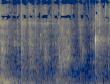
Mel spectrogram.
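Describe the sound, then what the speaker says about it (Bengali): Water with baking soda stirred in a bowl, making soft sloshing and swirling splashes with a small drip, close and fairly quiet. "কিছুটা খাবার সোডা দিয়ে দিচ্ছি জলেতে, আর খুব ভালো করে মিশিয়ে নিচ্ছি জলের সঙ্গে"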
